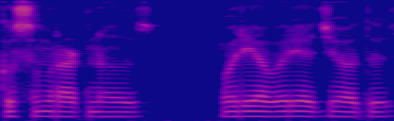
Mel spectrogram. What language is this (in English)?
Kashmiri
